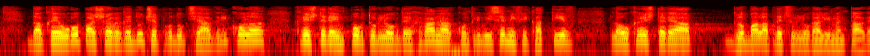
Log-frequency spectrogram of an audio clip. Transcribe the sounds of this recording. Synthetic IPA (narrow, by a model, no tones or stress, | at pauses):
d̪akəe̞uɾo̞paʃarːe̞d̪ut͡ʃe̞pɾo̞d̪ukt̪sijaːɡɾiko̞ləkɾe̞ʃt̪e̞ɾeaimpo̞rt̪uɾilo̞rd̪e̞xɾanarkont̪ɾibuise̞mnifikat̪iv | lao̞kɾe̞ʃt̪e̞ɾea | ɡlo̞baləapɾe̞t̪suɾilo̞ɾalime̞nt̪a̰ɾe̞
